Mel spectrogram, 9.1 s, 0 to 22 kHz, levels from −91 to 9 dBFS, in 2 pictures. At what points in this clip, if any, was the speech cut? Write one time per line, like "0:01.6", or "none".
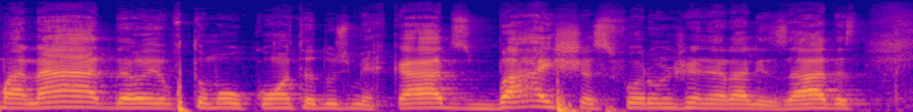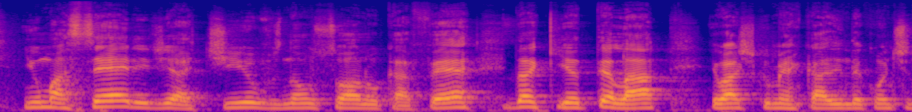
0:07.1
